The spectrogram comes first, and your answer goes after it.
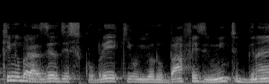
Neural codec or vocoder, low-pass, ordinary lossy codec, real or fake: none; 7.2 kHz; none; real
